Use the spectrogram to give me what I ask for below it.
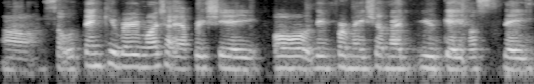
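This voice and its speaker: A woman with a Puerto Rican accent talks at a moderate pace with a fairly low pitch, somewhat breathy, in a monotone, flat intonation. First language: Spanish. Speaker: university staff attendee. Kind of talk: casual remarks in Q&A. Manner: halting.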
